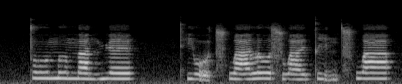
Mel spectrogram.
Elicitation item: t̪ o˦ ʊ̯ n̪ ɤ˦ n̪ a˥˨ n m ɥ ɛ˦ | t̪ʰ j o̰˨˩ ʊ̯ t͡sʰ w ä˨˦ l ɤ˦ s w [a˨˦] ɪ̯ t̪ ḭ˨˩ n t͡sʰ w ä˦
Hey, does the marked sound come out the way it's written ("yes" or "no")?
yes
